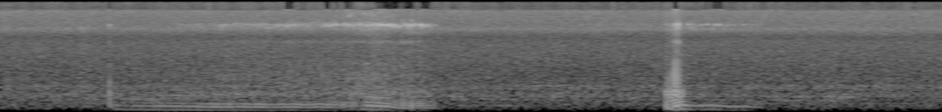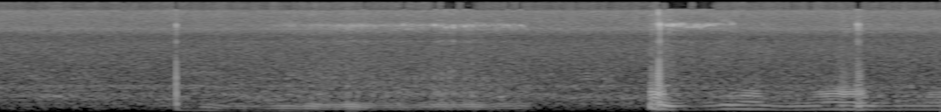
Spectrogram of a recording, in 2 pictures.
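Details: A cat snores right in its owner's face, which the owner says it does every single day; cat snoring.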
